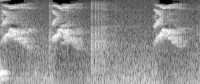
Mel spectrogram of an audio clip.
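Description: Pet birds in the house calling: two short, sharp squawks about a second apart, each rising and then falling in pitch, with a soft rustle between them.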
